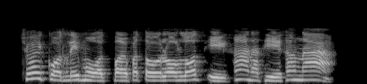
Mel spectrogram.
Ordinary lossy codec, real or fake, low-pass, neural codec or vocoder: MP3, 48 kbps; real; 5.4 kHz; none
